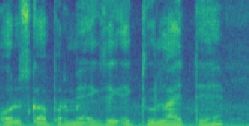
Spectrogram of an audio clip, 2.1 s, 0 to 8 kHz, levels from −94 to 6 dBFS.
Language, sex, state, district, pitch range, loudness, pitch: Hindi, male, Arunachal Pradesh, Papum Pare, 125-130 Hz, -19 LUFS, 130 Hz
